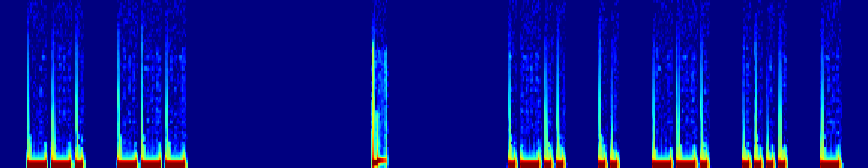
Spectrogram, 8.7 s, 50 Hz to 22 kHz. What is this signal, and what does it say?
Morse code, heard as a keyed tone, about 20 wpm, spaced as for 14 wpm, 700 Hz. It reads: GO LIGHT
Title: 2x Character Spacing - Top 200 Words - 20wpm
